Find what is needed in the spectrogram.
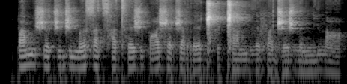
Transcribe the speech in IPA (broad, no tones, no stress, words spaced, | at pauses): pami ʃɜt͡ʃɘd͡ʒi mɜsa t͡sʰatʰɛʃɘ pɑ ʃat͡ʃarɛǁʰɘ ǁami lɛfad͡ʒɜʒðɛ ninɑ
